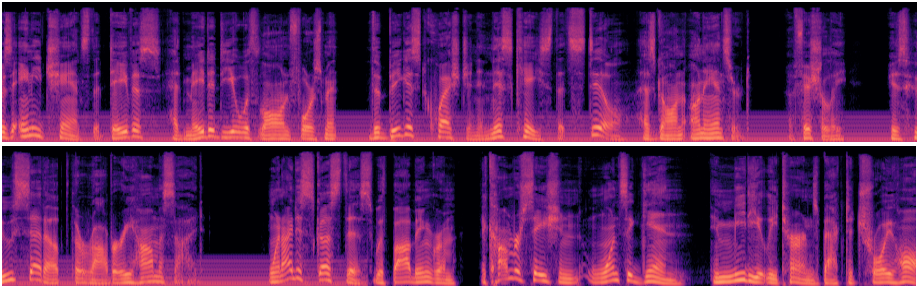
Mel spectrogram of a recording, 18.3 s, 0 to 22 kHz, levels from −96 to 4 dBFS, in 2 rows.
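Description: From the start to 12.8 s, mains hum sits under the speech. It is a steady 60 Hz tone with low harmonics, roughly 15 dB below the voice. Power-line current leaked into the signal, probably through a ground loop or nearby transformer.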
